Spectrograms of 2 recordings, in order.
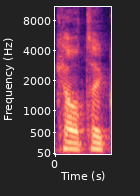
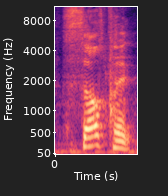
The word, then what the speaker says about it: Celtic: Now, Uled is, I guess, based off of Ireland, as this is all like Celtic mythology, or excuse me, Celtic mythology, as I've recently learned it is actually pronounced.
